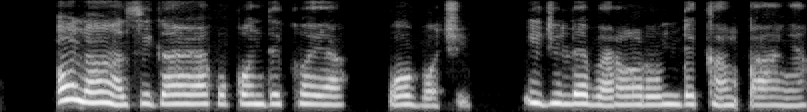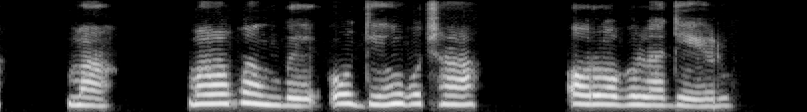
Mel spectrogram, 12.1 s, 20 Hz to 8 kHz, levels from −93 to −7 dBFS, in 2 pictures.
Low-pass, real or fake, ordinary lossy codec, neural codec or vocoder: none; fake; none; codec, 16 kHz, 8 kbps, FreqCodec, smaller model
